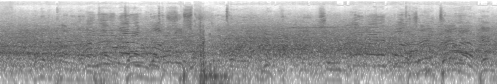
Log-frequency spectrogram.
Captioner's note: commentators chattering; referee chattering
